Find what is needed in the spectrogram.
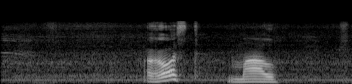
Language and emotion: Russian, neutral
